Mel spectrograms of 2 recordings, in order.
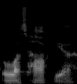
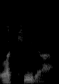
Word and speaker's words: Latakia: how to say it Latakia not lakita so Latakia it will be I first moved this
